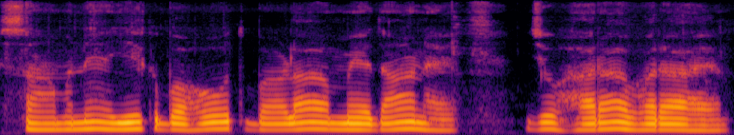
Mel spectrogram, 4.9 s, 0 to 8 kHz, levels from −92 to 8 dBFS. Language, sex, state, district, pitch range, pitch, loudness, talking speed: Hindi, male, Jharkhand, Deoghar, 130-145 Hz, 135 Hz, -15 LUFS, 120 wpm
